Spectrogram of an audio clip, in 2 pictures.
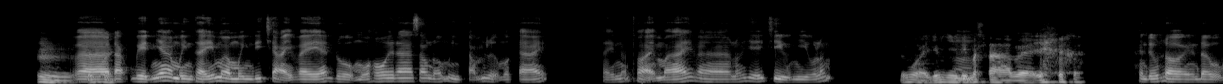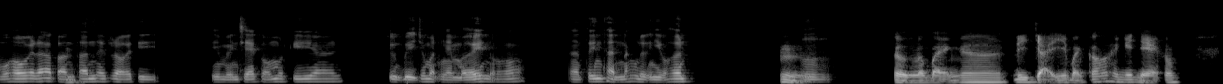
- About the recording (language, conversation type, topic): Vietnamese, unstructured, Làm thế nào để giữ động lực khi bắt đầu một chế độ luyện tập mới?
- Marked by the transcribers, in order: tapping; chuckle; other background noise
